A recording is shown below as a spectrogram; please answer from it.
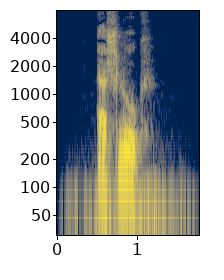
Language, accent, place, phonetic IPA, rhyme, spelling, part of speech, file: German, Germany, Berlin, [ɛɐ̯ˈʃluːk], -uːk, erschlug, verb, De-erschlug.ogg
- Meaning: first/third-person singular preterite of erschlagen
